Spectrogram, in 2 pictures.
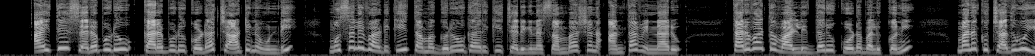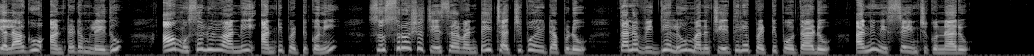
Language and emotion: Telugu, neutral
